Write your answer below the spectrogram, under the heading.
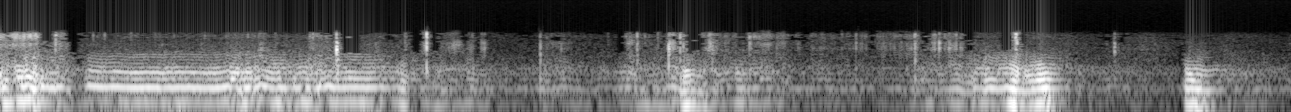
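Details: Giant honey bees (Apis dorsata), known locally as tawon gong, buzzing during a sustainable honey harvest: a dense, steady droning hum that swells and fades, with scattered clicks and knocks from the work.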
